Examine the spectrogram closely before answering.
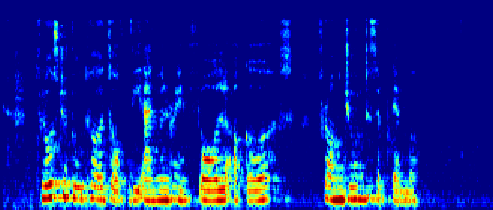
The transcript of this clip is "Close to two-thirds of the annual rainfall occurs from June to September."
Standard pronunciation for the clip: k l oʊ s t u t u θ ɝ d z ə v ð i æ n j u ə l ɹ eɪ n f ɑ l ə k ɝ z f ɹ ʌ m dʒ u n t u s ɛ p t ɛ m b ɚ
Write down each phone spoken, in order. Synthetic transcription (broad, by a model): k l oʊ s t u t u t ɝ d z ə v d i æ n j u ə l ɹ eɪ n f ɑ l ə k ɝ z f ɹ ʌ m dʒ u n t u s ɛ p t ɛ m b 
